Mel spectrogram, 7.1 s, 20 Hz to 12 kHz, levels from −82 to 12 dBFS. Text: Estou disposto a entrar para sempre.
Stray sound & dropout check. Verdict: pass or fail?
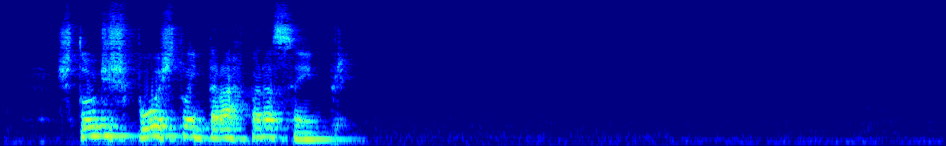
pass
